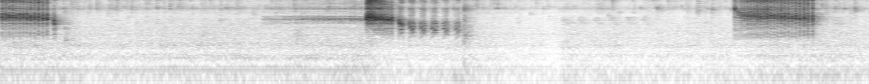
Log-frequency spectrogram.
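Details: Breeding female common iora calling for males, used to lure birds: harsh scratchy bursts open and close the passage, and a loud pulsed rattle follows a soft high whistled note in the middle.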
